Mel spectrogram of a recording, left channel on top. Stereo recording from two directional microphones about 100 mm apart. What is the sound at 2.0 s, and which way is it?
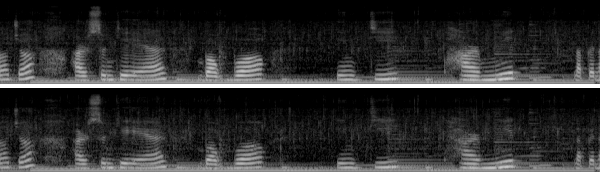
A woman's voice, 15° left (ahead or behind).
